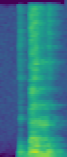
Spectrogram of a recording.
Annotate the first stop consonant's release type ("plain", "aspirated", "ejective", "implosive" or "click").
implosive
